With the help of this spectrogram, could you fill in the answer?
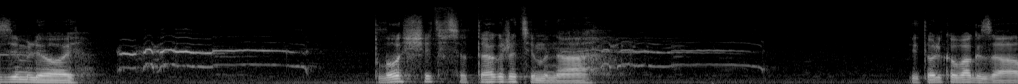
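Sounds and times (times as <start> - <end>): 
speech: 0.0 - 0.9, 3.8 - 6.1, 9.1 - 10.1
rooster crowing before dawn: 1.2 - 3.3, 5.8 - 7.8.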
